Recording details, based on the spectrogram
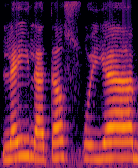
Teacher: احل، ہا کی آواز ہا والی نہیں ہونی چاہیے، احلا نہیں بلکہ احل لکم لیلۃ الصیام. لیلا، دونوں لاموں کو باریک پڑھنا ہے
